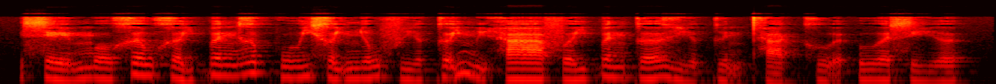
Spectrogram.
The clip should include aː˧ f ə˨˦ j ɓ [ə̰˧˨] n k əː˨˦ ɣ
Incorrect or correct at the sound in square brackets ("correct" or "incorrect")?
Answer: incorrect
